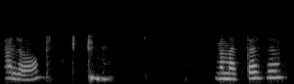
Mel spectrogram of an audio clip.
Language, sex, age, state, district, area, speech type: Punjabi, female, 30-45, Punjab, Gurdaspur, rural, conversation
